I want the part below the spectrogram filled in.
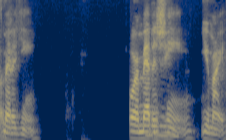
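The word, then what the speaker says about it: Medellín: My, what I'll is spell it? it for you. I don't know. Medellin. Oh, Medellin. Uh-huh. IN. Uh-huh. It's the I with the Oh, accent over it. So it's pronounced okay. Medellin or Medellin.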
